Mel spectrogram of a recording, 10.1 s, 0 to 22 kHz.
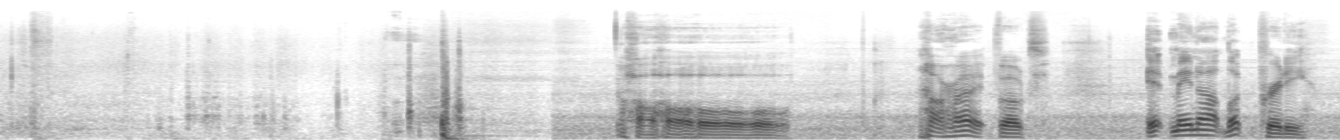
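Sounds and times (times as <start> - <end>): sharp thump: 3.2 - 3.6.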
